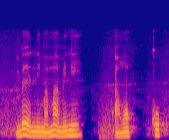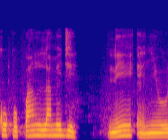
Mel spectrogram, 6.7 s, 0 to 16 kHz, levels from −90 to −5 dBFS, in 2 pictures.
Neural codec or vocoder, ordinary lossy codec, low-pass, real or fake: none; MP3, 96 kbps; 7.2 kHz; real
